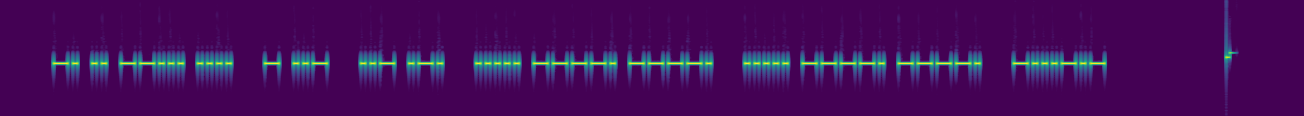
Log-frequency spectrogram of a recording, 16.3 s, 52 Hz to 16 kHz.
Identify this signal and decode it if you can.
Morse code, heard as a keyed tone, about 20 wpm, 700 Hz. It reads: NI7H TU UR 599 599 <BK>
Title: SOTA QSO Practice 20wpm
